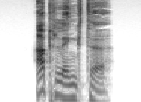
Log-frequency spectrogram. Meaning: inflection of ablenken: 1. first/third-person singular dependent preterite 2. first/third-person singular dependent subjunctive II
- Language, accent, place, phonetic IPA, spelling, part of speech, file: German, Germany, Berlin, [ˈapˌlɛŋktə], ablenkte, verb, De-ablenkte.ogg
